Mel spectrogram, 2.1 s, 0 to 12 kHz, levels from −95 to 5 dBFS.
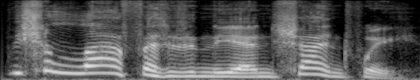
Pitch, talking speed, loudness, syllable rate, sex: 210 Hz, 285 wpm, -17 LUFS, 5.0 syllables/s, male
